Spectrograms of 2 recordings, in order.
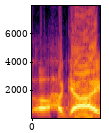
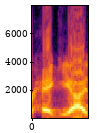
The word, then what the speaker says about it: Haggai: There's this whole book of prophecy called Haggai or Haggai, depending on how you want to pronounce it, which is basically like, what are you guys doing?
